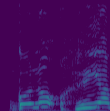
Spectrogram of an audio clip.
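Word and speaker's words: gonorrhoea: Number 1 पे, गोनोरिया, गोनोरिया पढ़ते हैं इसको, ठीक है। जैसे डायरिया की स्पेलिंग होती है ना HOEA, वैसी तरीके से गोनोरिया की स्पेलिंग में HOE होती है।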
